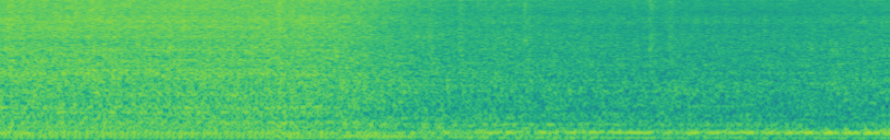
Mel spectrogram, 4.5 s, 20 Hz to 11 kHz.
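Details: 1965 Chrysler Imperial LeBaron V8, abandoned over 20 years, running on Edelbrock carb: steady, even idle with smooth regular beat, no knocks, misses or hunting; normal idle.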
